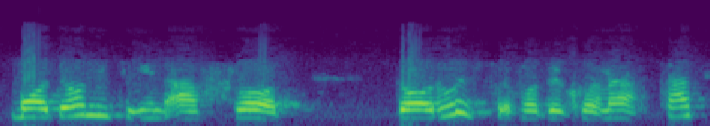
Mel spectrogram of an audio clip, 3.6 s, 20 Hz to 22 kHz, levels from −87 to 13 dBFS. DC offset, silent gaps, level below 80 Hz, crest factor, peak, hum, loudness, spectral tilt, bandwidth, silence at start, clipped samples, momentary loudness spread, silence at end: under 0.1%; none; -64 dBFS; 14 dB; 0 dBFS; none; -13 LUFS; -6 dB/octave; 6 kHz; 0.05 s; under 0.1%; 7 LU; 0.1 s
